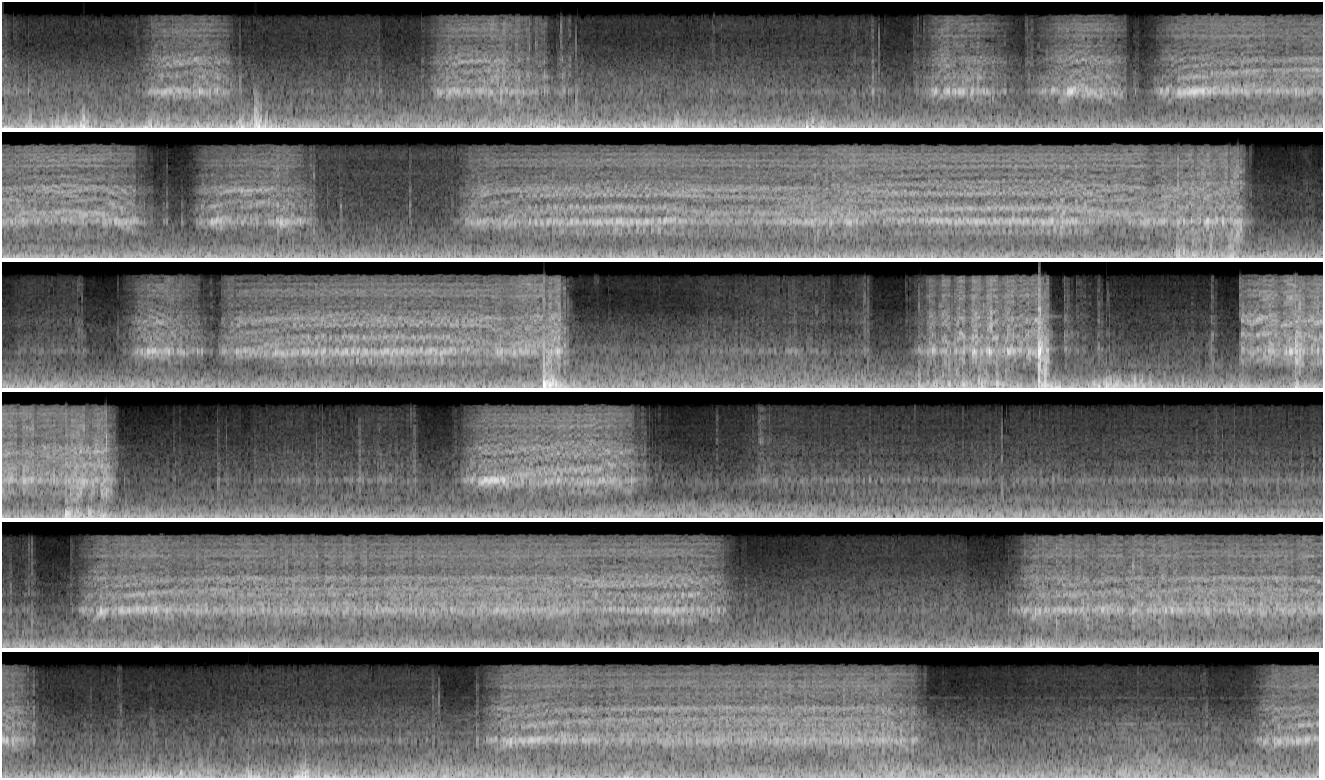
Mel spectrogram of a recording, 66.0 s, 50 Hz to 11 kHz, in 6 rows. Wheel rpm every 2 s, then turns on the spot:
30, 30, 40, 20, 60, 140, 60, 60, 160, 160, 120, 20, 130, 90, 20, 60, 130, 20, 60, 40, 30, 20, 70, 160, 160, 30, 90, 100, 10, 50, 160, 60, 30.
0-2 4-8 30-32 34-36 38-44 50-52 56-58 62-64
